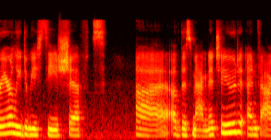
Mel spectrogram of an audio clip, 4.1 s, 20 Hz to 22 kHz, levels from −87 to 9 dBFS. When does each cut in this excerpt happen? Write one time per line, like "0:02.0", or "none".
none

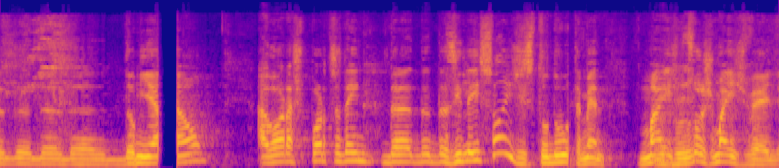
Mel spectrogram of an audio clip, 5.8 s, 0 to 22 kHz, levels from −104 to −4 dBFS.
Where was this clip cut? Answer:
0:04.3

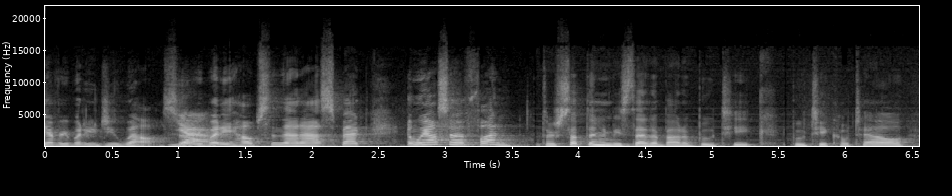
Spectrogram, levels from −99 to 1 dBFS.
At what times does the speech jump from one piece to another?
0:03.6
0:05.4

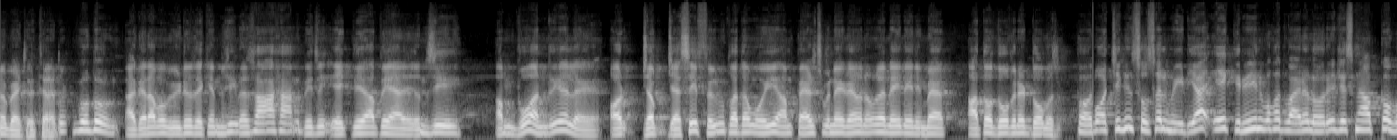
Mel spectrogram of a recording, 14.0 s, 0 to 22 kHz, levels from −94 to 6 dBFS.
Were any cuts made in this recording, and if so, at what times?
0:10.9

